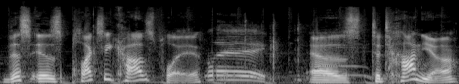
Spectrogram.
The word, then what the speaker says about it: Titania: is Plexi cosplay as Titania I looked up how to pronounce that from Warframe um it's not Tatiana um but Plexi made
